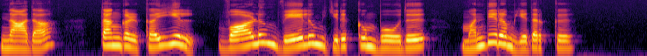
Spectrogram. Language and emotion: Tamil, neutral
